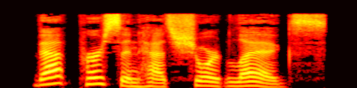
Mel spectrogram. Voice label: english

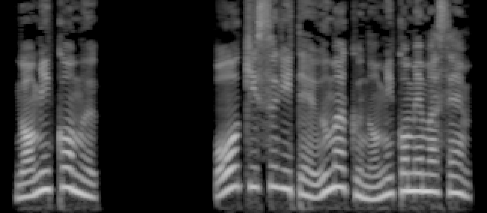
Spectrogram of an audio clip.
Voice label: japanese eating drinking actions; itadakimasu

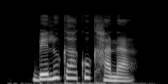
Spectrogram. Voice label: Nepali, basic phrases

